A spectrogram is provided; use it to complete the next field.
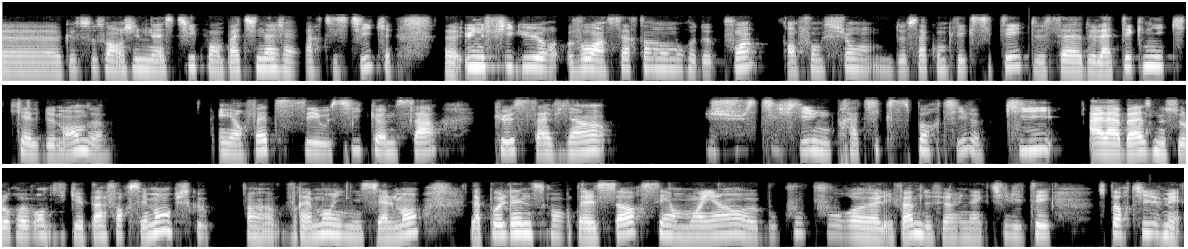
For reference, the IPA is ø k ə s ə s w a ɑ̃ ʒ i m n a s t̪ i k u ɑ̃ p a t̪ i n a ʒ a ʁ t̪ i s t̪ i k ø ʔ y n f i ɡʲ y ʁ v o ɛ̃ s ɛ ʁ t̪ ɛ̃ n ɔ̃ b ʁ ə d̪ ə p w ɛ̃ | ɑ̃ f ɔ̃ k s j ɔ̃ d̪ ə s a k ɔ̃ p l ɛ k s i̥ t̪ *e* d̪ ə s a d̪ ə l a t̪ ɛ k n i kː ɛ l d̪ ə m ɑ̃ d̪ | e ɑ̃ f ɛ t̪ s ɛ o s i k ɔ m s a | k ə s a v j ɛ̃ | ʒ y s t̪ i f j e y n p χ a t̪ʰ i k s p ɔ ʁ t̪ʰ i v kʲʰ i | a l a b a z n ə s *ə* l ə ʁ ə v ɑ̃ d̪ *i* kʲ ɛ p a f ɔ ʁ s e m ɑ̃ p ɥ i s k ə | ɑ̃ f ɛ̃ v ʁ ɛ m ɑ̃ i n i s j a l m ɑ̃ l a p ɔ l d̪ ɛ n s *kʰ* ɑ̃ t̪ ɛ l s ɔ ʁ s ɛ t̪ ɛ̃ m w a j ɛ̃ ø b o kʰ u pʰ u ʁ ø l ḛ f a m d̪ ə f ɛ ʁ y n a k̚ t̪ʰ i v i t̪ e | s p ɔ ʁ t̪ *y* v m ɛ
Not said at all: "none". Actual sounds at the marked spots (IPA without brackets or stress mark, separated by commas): e, ə, i, k, i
